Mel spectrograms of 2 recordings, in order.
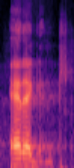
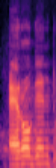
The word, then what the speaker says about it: arrogant: जैसा कि आज का हमारा शब्द है एरेगेंट। पहले तो इसके प्रोनाउंसिएशन पे ध्यान दीजिए। अधिकांश विद्यार्थी इसको एरोगेंट बोलते हैं। इट्स नॉट एरोगेंट, इट्स एरेगेंट।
